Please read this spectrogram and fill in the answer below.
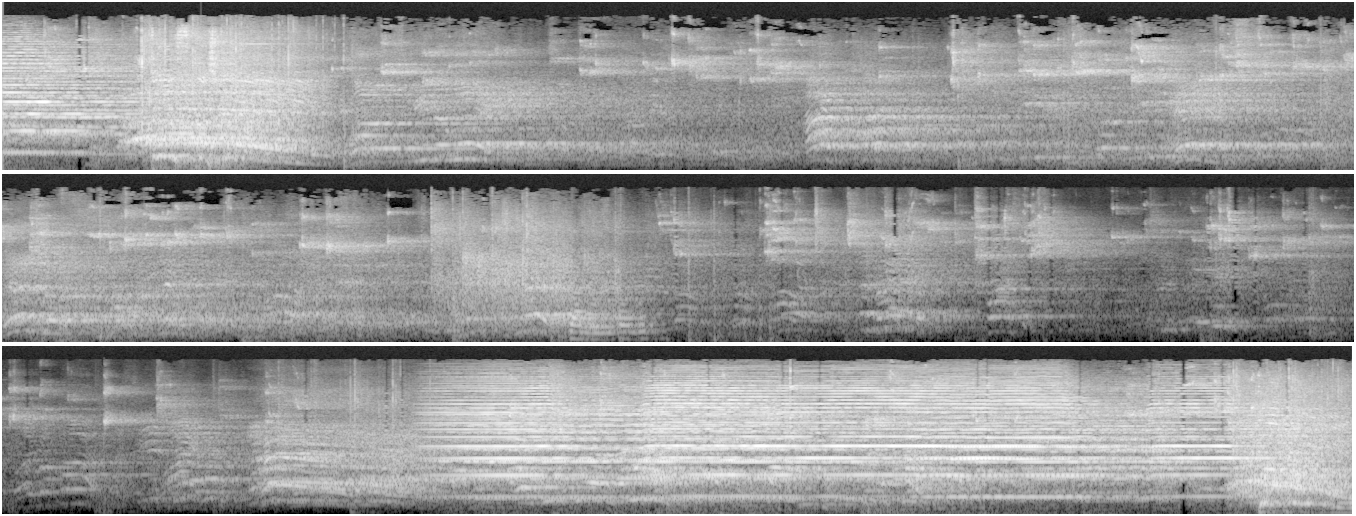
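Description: Basketball game sound in a large sports hall: the ball bouncing and play going on, with voices. A loud, steady horn tone sounds at the start and again for the last several seconds.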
